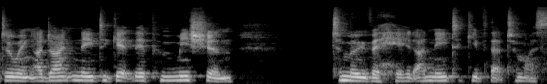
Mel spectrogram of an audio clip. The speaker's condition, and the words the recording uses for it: No condition.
